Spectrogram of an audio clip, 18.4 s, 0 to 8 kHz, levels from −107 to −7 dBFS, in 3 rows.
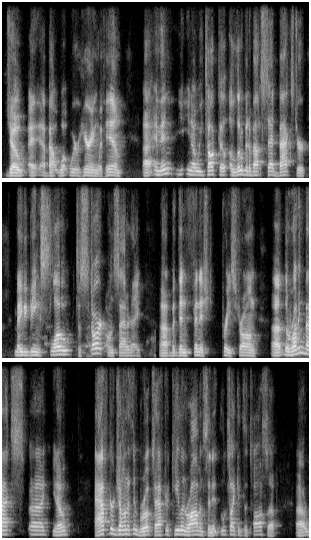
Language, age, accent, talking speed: English, 50-69, American, 175 wpm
